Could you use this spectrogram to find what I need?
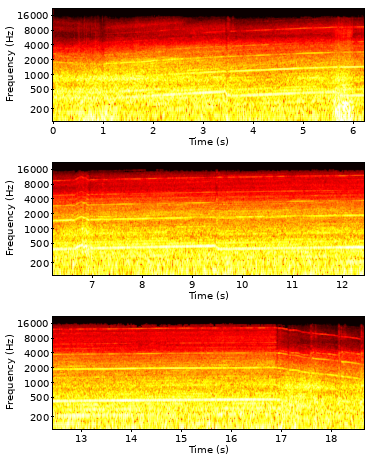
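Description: A racing car engine roars steadily, climbing in pitch through the gears and dropping at each gear change.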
